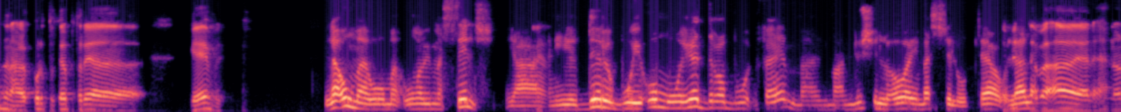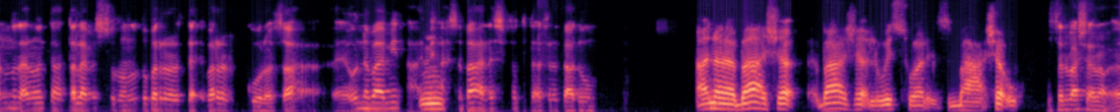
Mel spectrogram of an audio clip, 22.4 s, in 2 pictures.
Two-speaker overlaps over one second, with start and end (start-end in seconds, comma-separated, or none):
none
